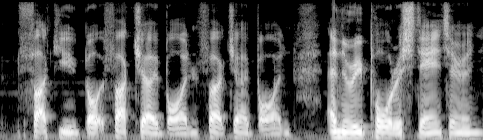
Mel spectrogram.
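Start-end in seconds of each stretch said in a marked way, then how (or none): none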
